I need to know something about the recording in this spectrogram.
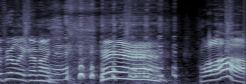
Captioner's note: laughing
